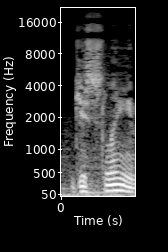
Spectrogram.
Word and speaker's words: Ghislaine: You think she left Ghislaine? Did she tell you she left her husband? No, I just hope that's what she did. Ghislaine only wants her for her family's wealth.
